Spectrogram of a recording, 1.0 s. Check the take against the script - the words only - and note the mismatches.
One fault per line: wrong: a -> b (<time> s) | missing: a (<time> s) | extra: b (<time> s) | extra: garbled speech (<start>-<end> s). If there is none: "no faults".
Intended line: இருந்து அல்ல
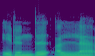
no faults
